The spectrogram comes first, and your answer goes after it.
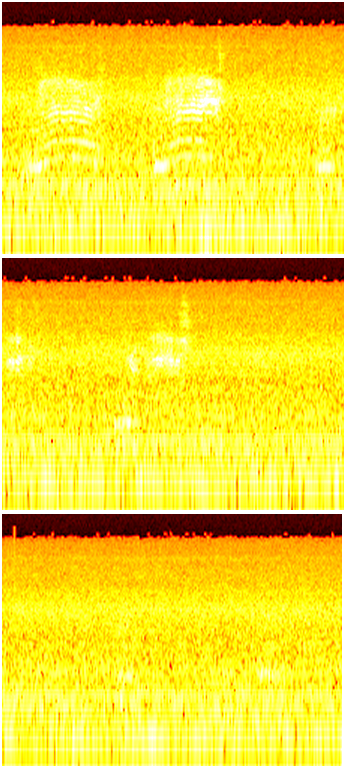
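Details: Domestic cat meowing in the darkness: two clear, drawn-out rising-and-falling meows near the start, then several shorter, fainter mews spaced out over the following seconds, over a steady low indoor hum.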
